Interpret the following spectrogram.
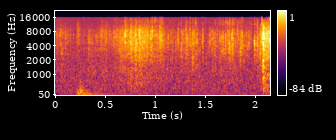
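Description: Clear plastic packaging rustling and crinkling as an item is pulled out of a cardboard box, starting about half a second in and going on irregularly.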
